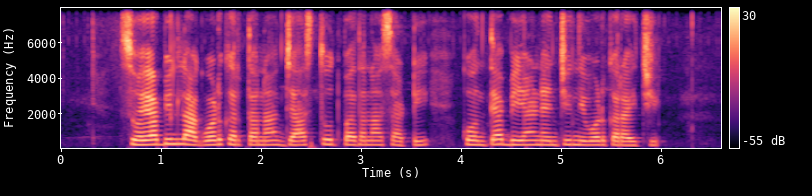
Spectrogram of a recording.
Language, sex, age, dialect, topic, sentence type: Marathi, female, 25-30, Standard Marathi, agriculture, question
